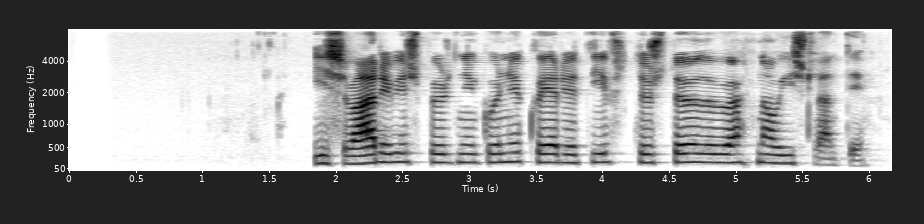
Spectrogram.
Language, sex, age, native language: Icelandic, female, 70-79, Icelandic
